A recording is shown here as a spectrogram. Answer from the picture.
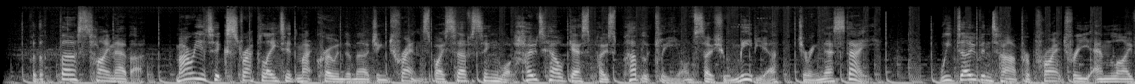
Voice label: english british others

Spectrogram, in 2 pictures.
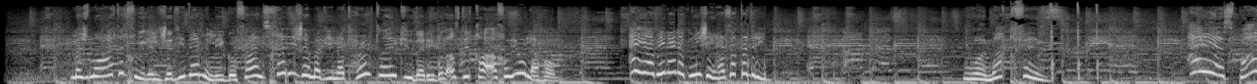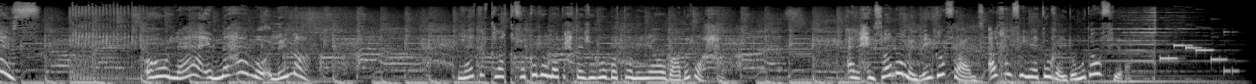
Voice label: arabic cartoon animation

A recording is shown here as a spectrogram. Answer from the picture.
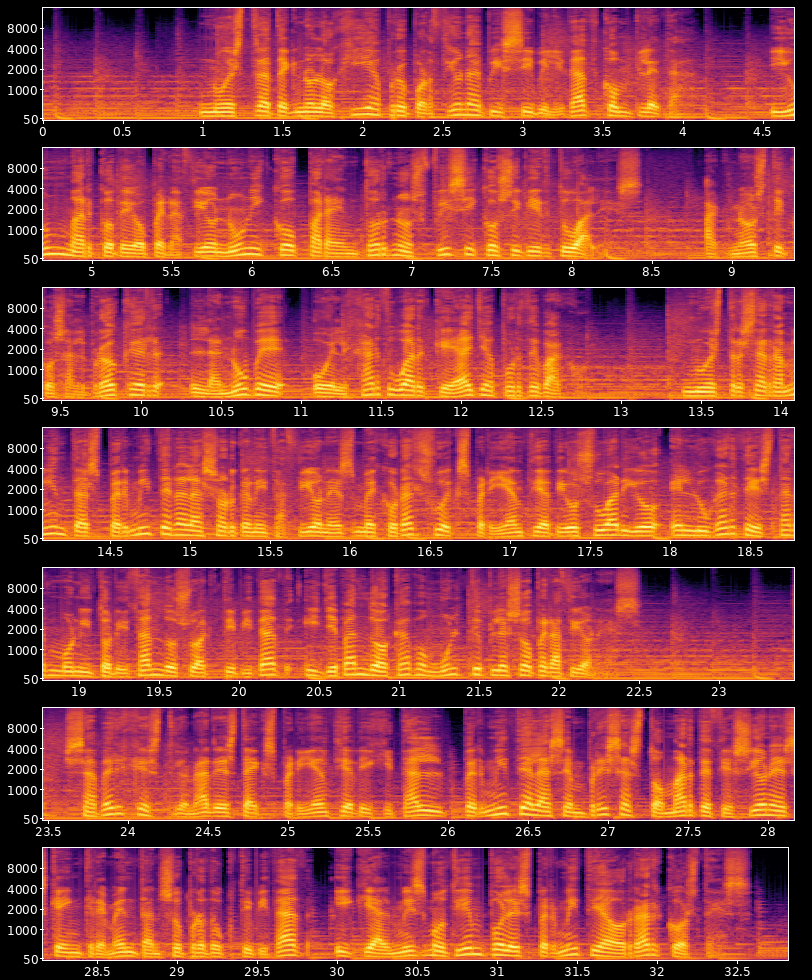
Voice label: spanish corporate videos

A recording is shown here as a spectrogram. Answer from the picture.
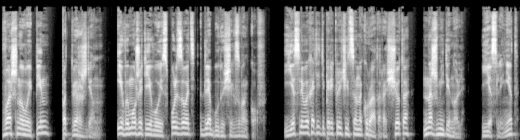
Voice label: russian ivr

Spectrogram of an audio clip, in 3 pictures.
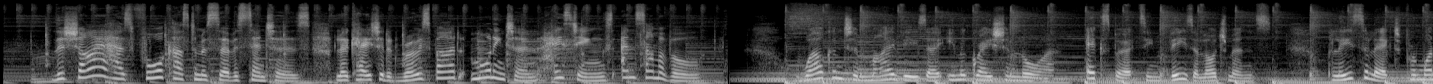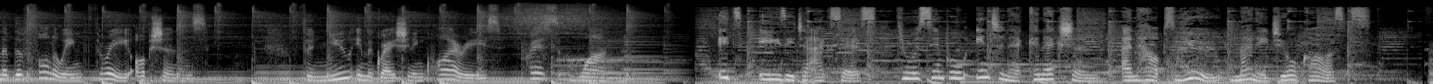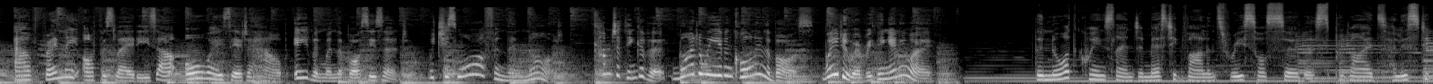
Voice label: english australian ivr

